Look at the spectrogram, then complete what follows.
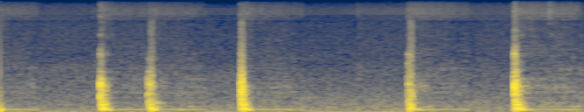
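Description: About six short, sharp knocks or clicks at irregular intervals, with a faint low hum between them.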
